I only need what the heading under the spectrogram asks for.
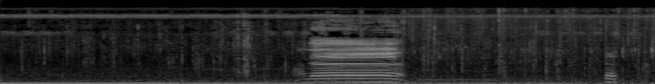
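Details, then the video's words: Tame cattle kept in a village shed, one loud, richly harmonic moo lasting about a second with a falling tail, a faint lower echo after it, and a constant low hum behind. "Suara Sapi Moo Lucu & Menghibur"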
